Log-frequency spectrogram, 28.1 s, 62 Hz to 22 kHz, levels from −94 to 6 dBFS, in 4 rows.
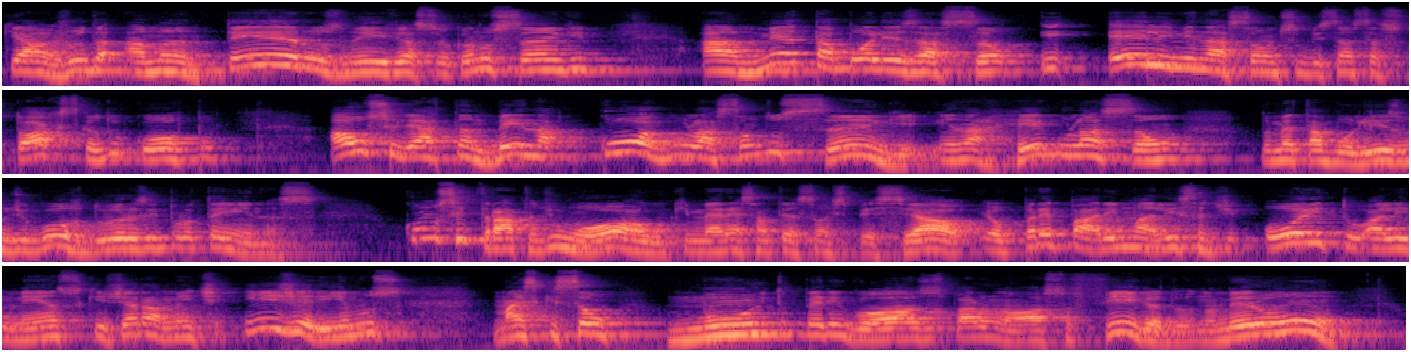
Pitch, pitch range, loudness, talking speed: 180 Hz, 160-210 Hz, -23 LUFS, 140 wpm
